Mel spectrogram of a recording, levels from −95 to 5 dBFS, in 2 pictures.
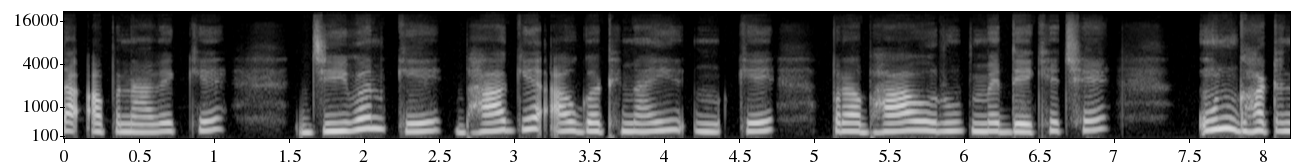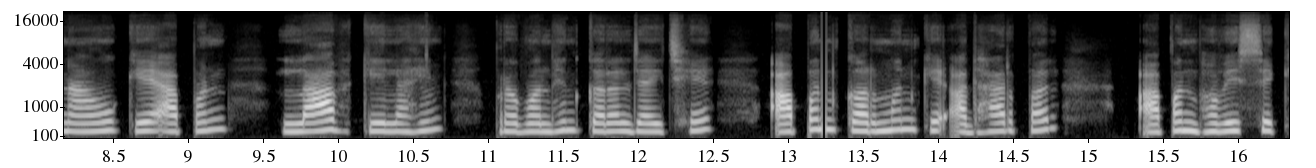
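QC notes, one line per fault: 1.20, 3.22–3.24, 13.22–13.25 and 15.27–15.31 s: gap between stream segments. Hard-edged silent holes of 4, 19, 31 and 37 ms, after "अपनावे के" and before "रमन के". They fall where 2 s segments join. Unlike a dropout, no audio goes missing; timing simply stretches.
10.58 s: electrical switching spike. A sharp snap lasting about 8 ms sits between "लाभ के" and "प्रबंधिन करल जाएचे". Unlike a segment gap, it adds a burst on top of the sound rather than silence. The likely cause is a nearby switch arcing into the line.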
